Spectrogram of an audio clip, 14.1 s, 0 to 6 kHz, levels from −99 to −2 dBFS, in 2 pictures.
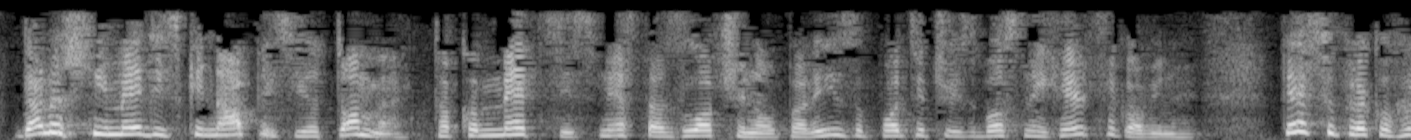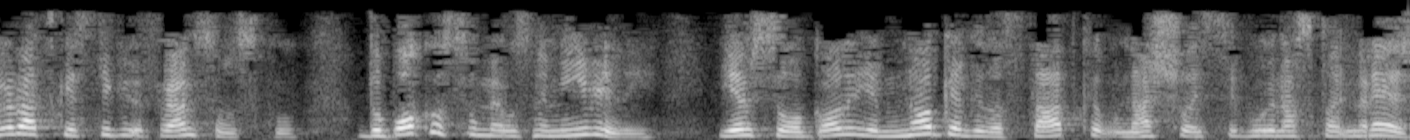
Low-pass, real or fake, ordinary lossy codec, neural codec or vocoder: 5.4 kHz; fake; MP3, 24 kbps; codec, 16 kHz, 1.1 kbps, Voila-Tokenizer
